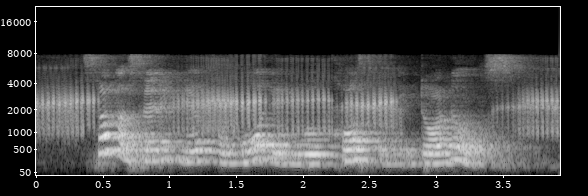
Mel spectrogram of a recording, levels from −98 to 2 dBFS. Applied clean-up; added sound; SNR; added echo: none; Frog; 10 dB; reverberation time 0.8 s.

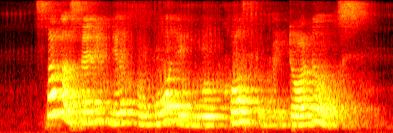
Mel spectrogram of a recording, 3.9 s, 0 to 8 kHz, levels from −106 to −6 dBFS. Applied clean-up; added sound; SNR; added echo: neural separator model SepFormer DNS4.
